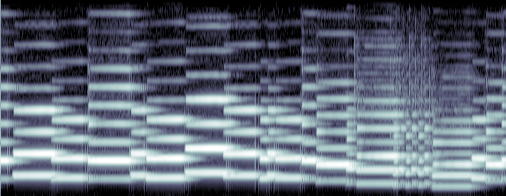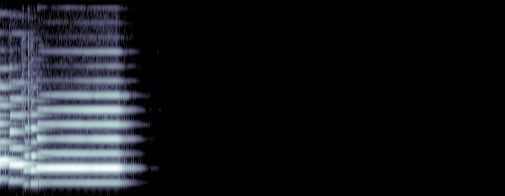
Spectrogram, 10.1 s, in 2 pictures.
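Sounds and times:
polska folk dance tune: 0.0s - 6.3s.

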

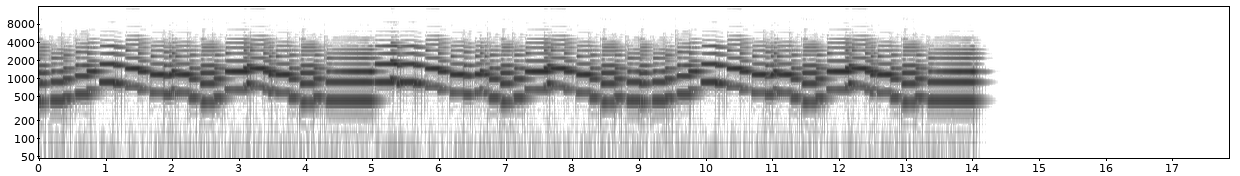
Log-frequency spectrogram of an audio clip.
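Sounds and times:
waltz music: 0.0s - 14.1s.

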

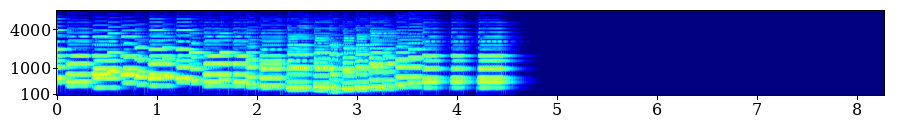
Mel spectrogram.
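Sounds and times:
polka music: 0.0s - 4.6s.

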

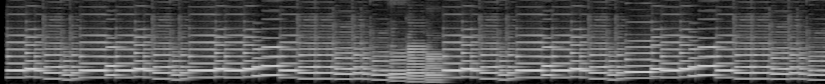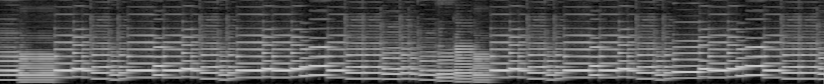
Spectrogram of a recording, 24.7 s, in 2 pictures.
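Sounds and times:
slangpolska folk dance tune: 0.1s - 24.7s.

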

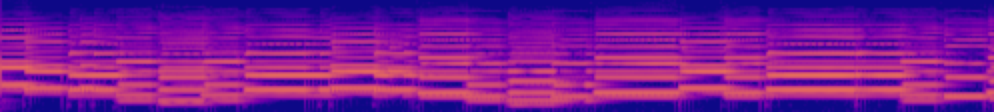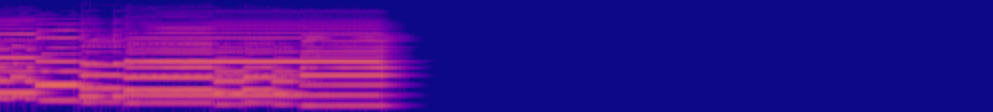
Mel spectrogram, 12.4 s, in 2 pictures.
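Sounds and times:
wedding march music: 0.0s - 8.6s.

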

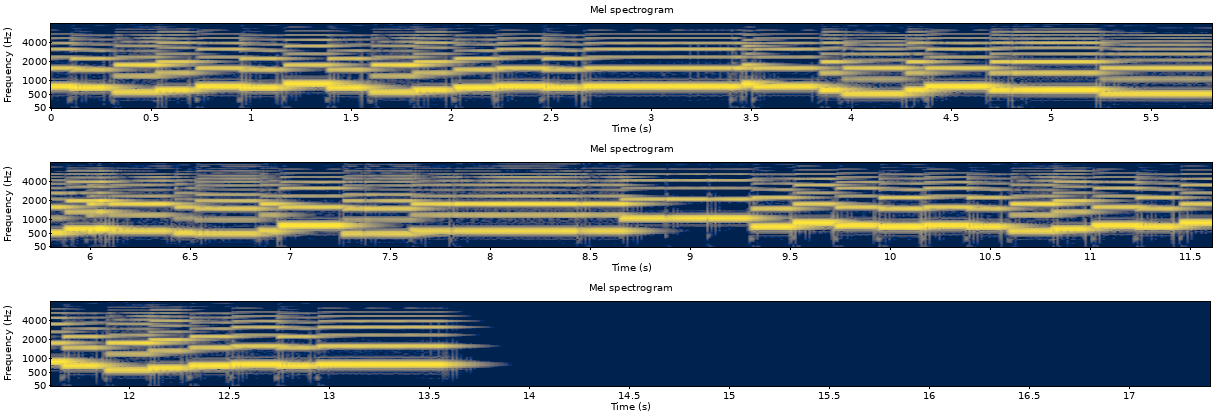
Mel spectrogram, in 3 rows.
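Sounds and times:
mazurka: 0.0s - 13.7s.

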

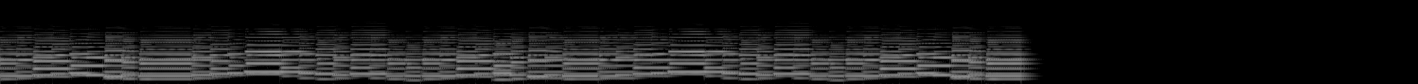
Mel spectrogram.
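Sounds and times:
waltz music: 0.0s - 10.3s.

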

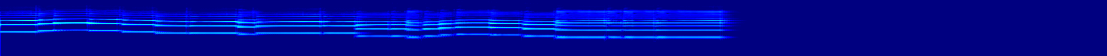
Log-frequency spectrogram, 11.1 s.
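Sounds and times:
bridal waltz music: 0.0s - 7.1s.

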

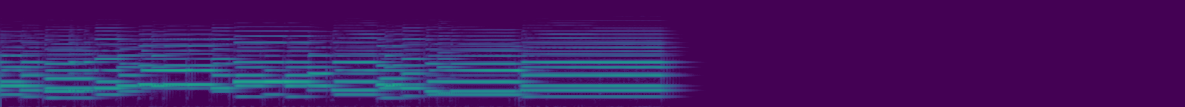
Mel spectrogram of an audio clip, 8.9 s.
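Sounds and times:
folk walking tune: 0.0s - 5.1s.

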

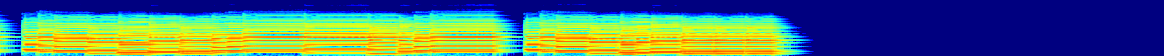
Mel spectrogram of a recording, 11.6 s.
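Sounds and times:
polka music: 0.0s - 7.9s.

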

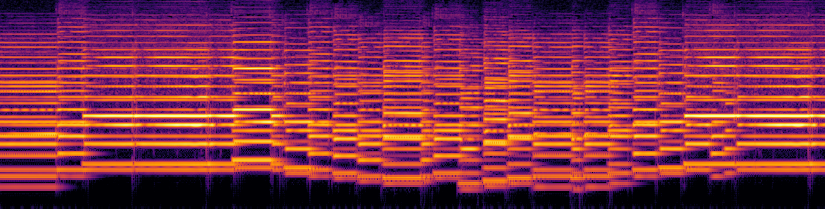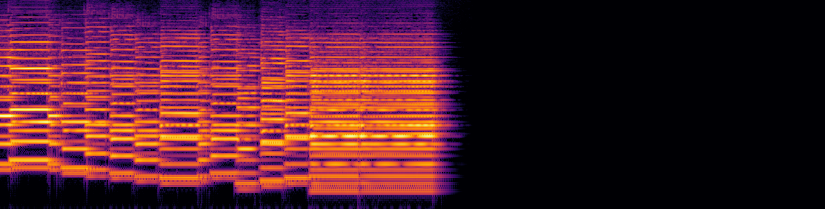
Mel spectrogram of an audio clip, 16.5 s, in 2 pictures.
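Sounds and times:
hambo polska folk dance tune: 0.0s - 12.7s.

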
